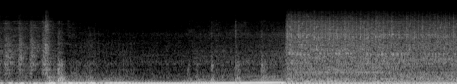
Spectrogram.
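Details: Nissan 300ZX Z32 after fuel line rework, fuel pump plugged in and no leaks: a few seconds of low cranking, then catches cleanly around three seconds in and settles into a steady idle; starts fine.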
